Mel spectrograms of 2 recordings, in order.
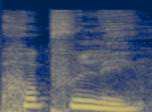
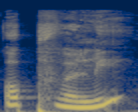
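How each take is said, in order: First: The starting h sound is pronounced. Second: The starting h sound is dropped. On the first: The speaker calls it wrong. "not hopefully" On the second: The speaker calls it right. "the H they do not say, so it's hopefully"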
